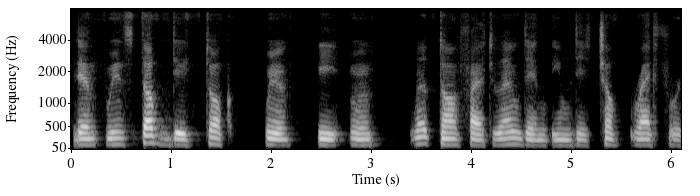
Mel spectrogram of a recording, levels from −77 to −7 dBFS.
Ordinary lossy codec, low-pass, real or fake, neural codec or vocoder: none; none; fake; codec, 16 kHz, 0.5 kbps, FunCodec, trained on Chinese and English, 25 frames a second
